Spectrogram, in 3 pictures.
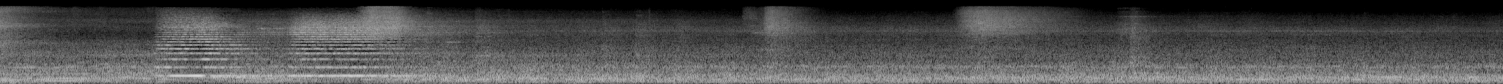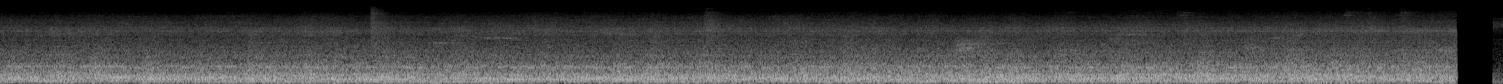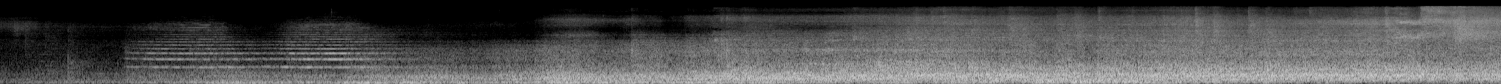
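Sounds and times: train wheels rumbling on rails: 0.0 - 29.6, 32.1 - 45.0
train horn blast: 1.5 - 4.4, 31.2 - 34.2.

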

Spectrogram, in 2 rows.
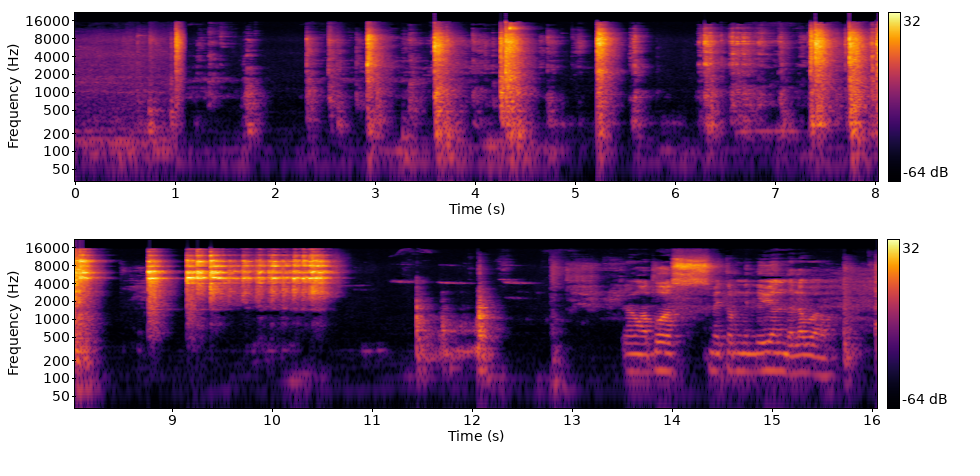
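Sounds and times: bright metallic jingle: 8.2 - 10.8.

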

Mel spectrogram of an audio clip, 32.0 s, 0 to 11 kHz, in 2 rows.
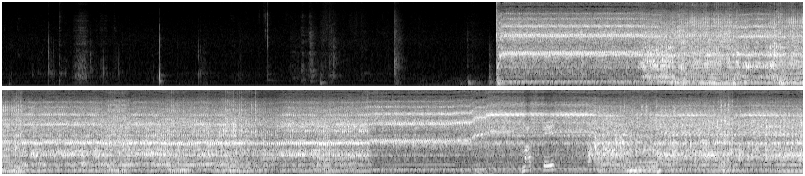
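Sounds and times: power saw whining: 9.9 - 32.0
saw blade cutting wood: 9.9 - 32.0.

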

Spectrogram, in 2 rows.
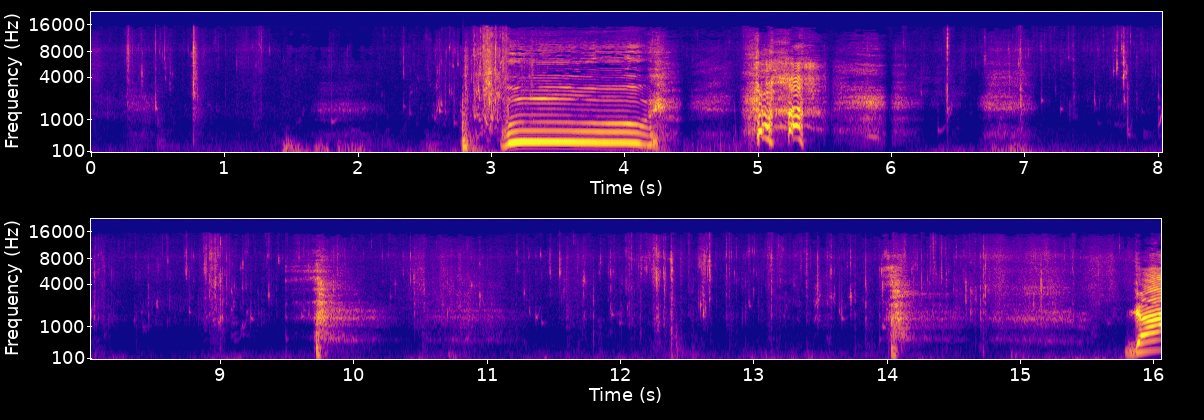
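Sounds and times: small splashes and knocks: 0.0 - 1.4, 2.2 - 3.2, 6.2 - 15.8
water sloshing against boat: 0.0 - 15.9.

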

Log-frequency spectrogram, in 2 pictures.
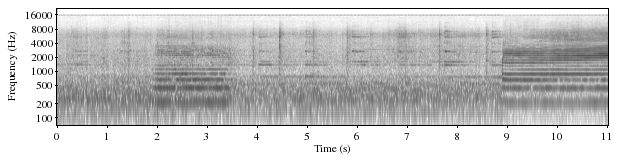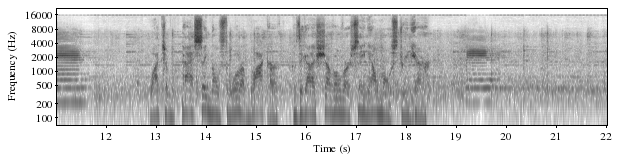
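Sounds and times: locomotive horn blasts: 1.9 - 3.6, 8.9 - 11.7, 19.2 - 20.1
locomotive running: 11.6 - 22.0.

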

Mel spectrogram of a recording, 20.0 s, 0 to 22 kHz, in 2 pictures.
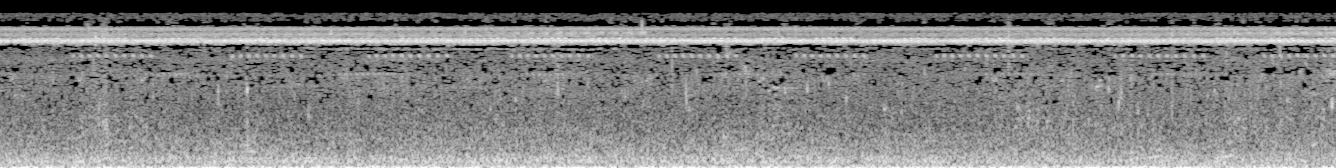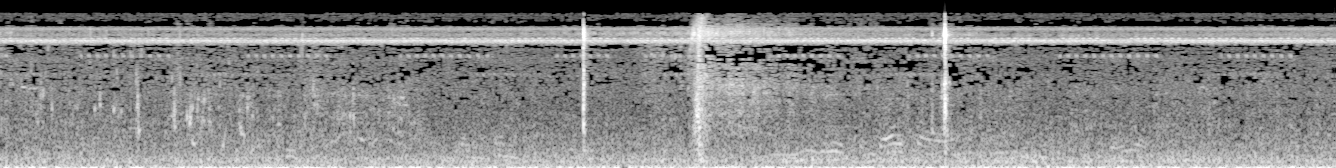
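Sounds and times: sharp click: 17.0 - 17.4.

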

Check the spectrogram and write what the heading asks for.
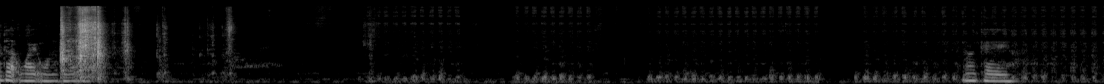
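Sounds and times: colored pencil scratching on paper: 3.6 - 11.0.

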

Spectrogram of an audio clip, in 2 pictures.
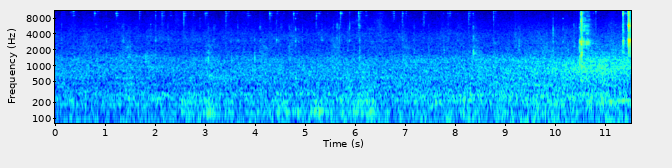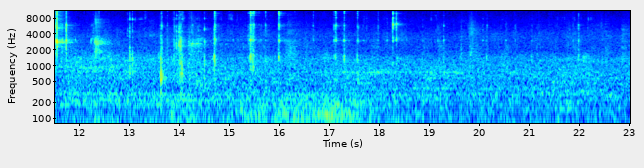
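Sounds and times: metal clicks: 9.9 - 21.2.

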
